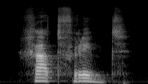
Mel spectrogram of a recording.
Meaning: inflection of vreemdgaan: 1. second/third-person singular present indicative 2. plural imperative
- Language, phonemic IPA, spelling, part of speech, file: Dutch, /ˈɣat ˈvremt/, gaat vreemd, verb, Nl-gaat vreemd.ogg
